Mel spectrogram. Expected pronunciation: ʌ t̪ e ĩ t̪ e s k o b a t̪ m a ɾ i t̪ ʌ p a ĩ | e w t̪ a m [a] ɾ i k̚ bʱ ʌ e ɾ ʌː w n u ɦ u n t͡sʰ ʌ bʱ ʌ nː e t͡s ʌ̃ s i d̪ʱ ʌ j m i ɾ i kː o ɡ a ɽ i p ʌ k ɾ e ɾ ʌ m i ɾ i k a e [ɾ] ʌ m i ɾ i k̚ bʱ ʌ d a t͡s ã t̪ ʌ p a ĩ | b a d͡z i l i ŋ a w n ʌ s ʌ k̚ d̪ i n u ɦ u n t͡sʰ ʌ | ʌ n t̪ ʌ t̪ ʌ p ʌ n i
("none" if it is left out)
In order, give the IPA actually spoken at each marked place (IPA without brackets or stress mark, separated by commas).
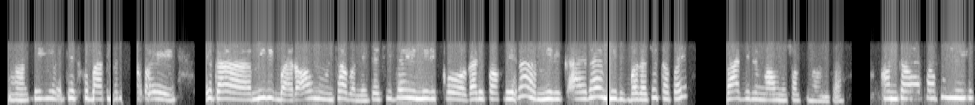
i, ɾ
